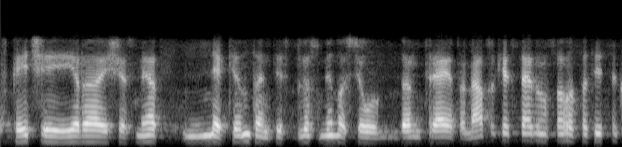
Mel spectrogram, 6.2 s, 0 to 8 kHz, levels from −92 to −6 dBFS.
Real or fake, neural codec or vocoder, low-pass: fake; codec, 24 kHz, 1.2 kbps, DualCodec; 7.2 kHz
